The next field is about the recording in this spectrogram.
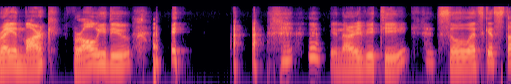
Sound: laughs

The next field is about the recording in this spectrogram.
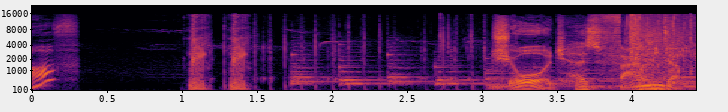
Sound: snorts

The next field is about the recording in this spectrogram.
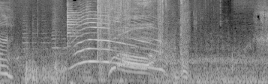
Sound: zb cries out; margore roars

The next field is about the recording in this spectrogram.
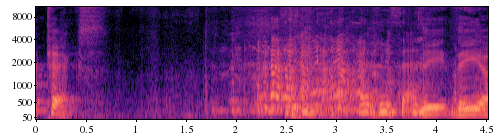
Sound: laughter

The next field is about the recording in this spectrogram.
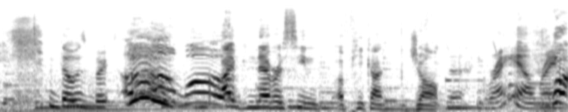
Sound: both gasp

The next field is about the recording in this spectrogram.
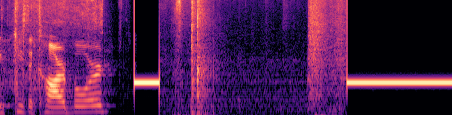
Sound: signal loss beeping; signal loss beeping

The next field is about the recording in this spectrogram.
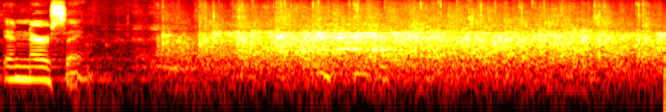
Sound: crowd applauds

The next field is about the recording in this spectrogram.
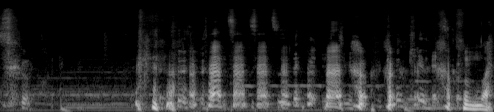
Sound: laughing

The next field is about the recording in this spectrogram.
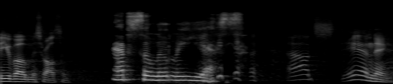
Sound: laughs

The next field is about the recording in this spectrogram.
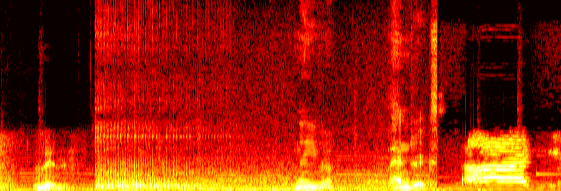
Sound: blows air out

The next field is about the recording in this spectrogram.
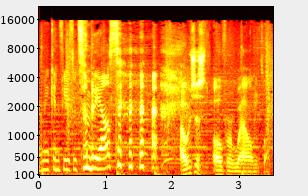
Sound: laughs

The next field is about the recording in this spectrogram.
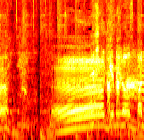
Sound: growls

